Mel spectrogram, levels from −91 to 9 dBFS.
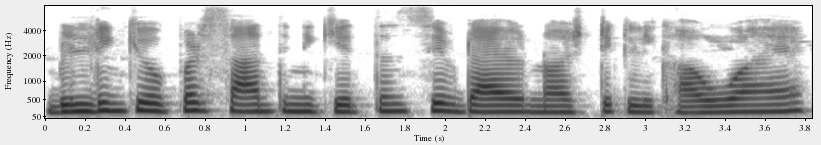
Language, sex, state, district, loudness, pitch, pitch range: Hindi, female, Uttar Pradesh, Lalitpur, -15 LUFS, 185 Hz, 175-195 Hz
